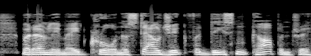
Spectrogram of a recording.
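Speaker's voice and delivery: plain reading voice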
